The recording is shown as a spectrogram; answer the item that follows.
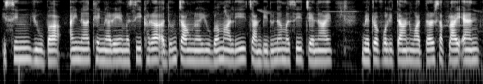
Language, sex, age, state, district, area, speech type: Manipuri, female, 30-45, Manipur, Kangpokpi, urban, read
